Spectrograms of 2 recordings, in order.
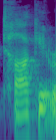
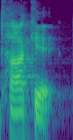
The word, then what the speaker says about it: Tocchet: Then for all you fucking Canadian fucks that said I said Rick Tocchet wrong, I said his fucking name right. Come at me, bro. Send me the audio. I said his fucking name right. I'll say it right again. Tocchet.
